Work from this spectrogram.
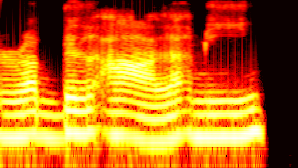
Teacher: آئین کو 2 سیکنڈ تک لمبا کریں، اور رب جب مشدد ہے تو تھوڑا سا سخت اس کو تشدید کے ساتھ پڑھیں، اور را کو آپ نے ٹھیک موٹا کرنے کی کوشش کی ہے.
